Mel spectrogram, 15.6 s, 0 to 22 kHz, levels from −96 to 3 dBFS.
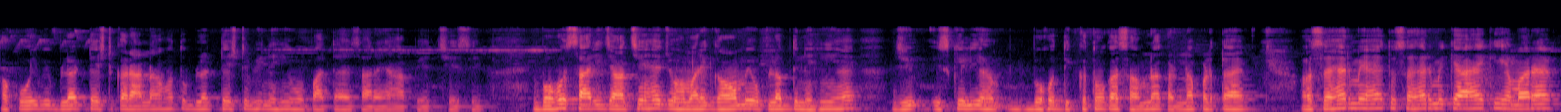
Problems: none marked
